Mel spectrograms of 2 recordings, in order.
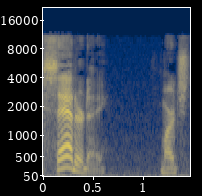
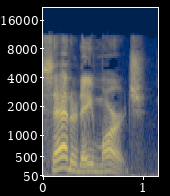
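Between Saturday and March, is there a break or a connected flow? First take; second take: break; connected. First: There is a clear break after Saturday. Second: Saturday runs straight on into March. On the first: The speaker calls it wrong. "Notice I don't say" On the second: The speaker calls it right. "I kind of jump into March"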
